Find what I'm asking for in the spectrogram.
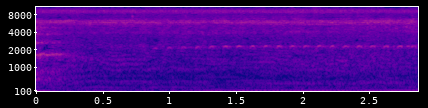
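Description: Honey bees at a backyard hive make a steady, close, continuous buzzing drone that holds level throughout, with no voices over it.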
